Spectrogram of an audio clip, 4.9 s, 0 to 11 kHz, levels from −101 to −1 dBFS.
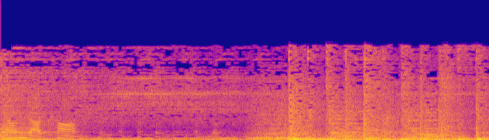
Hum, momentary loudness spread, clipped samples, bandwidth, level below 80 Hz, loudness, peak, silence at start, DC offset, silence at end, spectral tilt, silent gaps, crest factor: none; 12 LU; under 0.1%; 7.8 kHz; -20 dBFS; -19 LUFS; 0 dBFS; 0 s; under 0.1%; 0 s; -5 dB/octave; none; 16 dB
